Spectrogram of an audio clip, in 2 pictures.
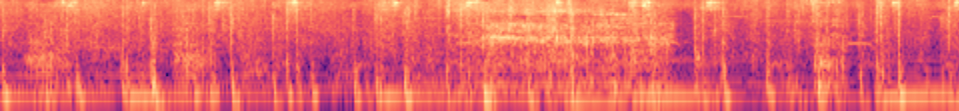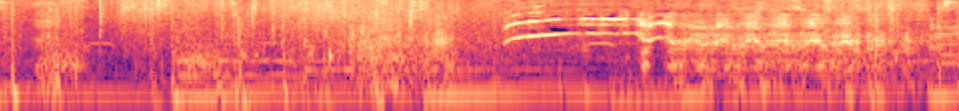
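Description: Video game horse hooves clip-clop steadily at a walking pace in Red Dead Redemption, with a horse whinnying near the end over faint ambient background.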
